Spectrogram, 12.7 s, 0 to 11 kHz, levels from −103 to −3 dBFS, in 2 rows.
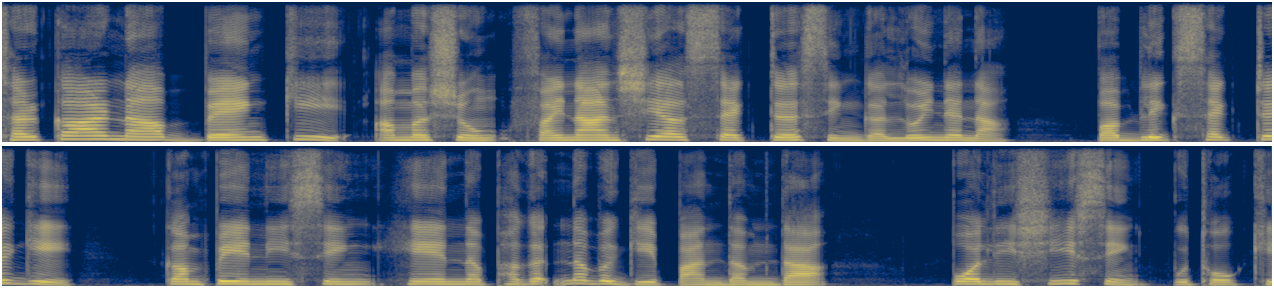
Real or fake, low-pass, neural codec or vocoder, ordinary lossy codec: real; none; none; none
